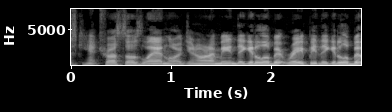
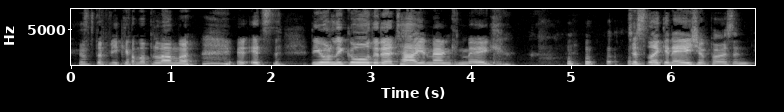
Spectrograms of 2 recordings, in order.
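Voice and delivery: higher, put-on landlord voice; lecturing papa; 4 semitones higher than usual. Landlord explains career options to his boy, mock earnest. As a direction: hand it down as mock life advice, amused.

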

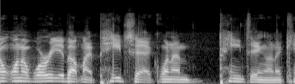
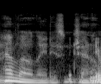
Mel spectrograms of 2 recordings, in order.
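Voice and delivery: lower, quick announcer voice; warm announcer; 4 semitones lower, faster than usual. Pretend. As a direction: greet the crowd like an emcee. Announcer greeting after DJ voice.

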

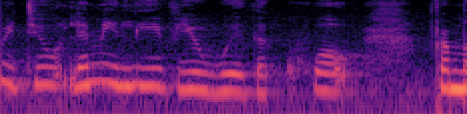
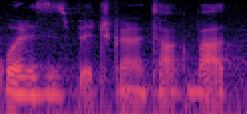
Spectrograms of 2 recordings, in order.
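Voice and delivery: a low, quieter sneer of a puzzled ex; mock ex; 12 semitones lower, 7 dB quieter, faster than usual. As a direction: play the ex scoffing, lightly. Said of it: "they're just probably like".

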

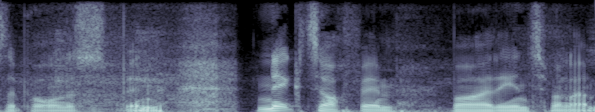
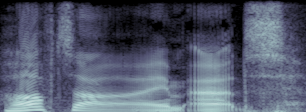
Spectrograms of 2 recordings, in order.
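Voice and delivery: very slow drawn-out half-time call; slow announcement; much slower than usual. Acted. Commentator announces half-time, very slow drawn-out call. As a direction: stretch it like a stadium announcer.

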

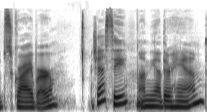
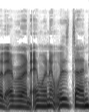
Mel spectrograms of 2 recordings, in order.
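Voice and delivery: ordinary talk

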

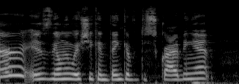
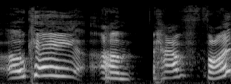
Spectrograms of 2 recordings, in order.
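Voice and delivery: bewildered; 5 semitones higher, 8 dB louder, slower than usual. Acted. Bewildered homeowner voiced.

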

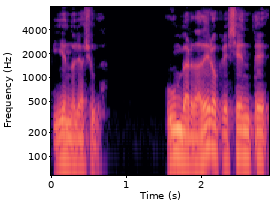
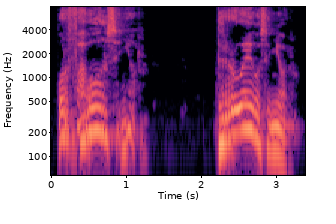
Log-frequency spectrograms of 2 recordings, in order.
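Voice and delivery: pleading cry to God; 7 semitones higher, slower than usual. Pretend. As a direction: cry out to the Lord as if shouting in prayer. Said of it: "como si estuviéramos gritando".

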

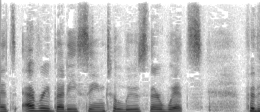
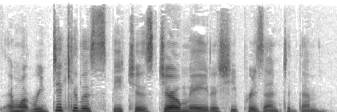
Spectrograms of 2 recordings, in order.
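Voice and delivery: plain reading voice

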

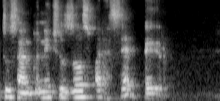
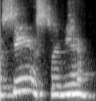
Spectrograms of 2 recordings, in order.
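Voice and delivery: fake fine; 8 semitones higher, slower than usual. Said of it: "Y yo".

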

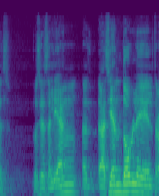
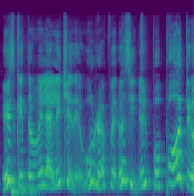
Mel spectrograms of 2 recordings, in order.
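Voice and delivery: mocking Leomon impression. Mocking the Leomon dub line to a friend, high and laughing. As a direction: squeak the cartoon line out in a mock high voice, giggling. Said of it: "cuando le dice".

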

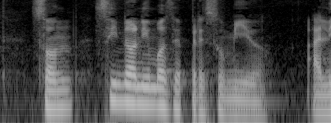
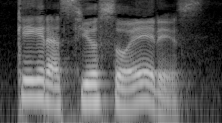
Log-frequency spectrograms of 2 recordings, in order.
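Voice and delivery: higher, drawn-out mild sarcasm; sarcastic; 6 semitones higher, slower than usual. Acted. Annoyed friend thinks she is being teased, lightly sarcastic. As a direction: stretch it out with a touch of sarcastic annoyance. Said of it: "con una expresión peculiar".

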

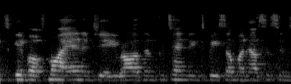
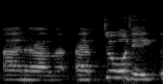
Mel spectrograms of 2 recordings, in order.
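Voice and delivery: ordinary talk, nothing marked

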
